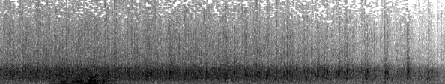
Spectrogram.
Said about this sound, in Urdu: یہ تو دکھ والی بات پہ تم نے تالیاں بجائی ہیں.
